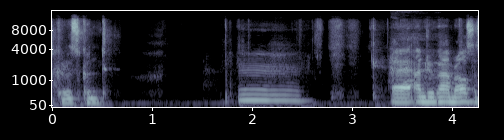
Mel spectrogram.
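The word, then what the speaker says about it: Coruscant: over it that's like i'm sure it's uh cora stant is that no it's kuruskan uh andrew grammer also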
